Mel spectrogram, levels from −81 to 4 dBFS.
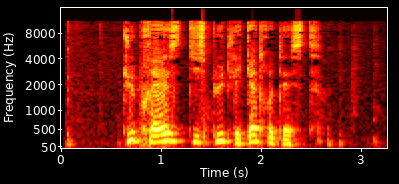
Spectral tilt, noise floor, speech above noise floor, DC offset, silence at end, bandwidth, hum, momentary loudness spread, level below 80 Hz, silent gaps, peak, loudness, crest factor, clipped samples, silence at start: -3.5 dB/octave; -45 dBFS; 33 dB; under 0.1%; 0.55 s; 16 kHz; none; 8 LU; -46 dBFS; none; 0 dBFS; -11 LUFS; 14 dB; under 0.1%; 0.05 s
